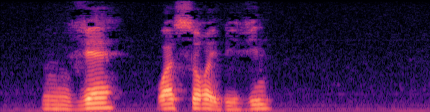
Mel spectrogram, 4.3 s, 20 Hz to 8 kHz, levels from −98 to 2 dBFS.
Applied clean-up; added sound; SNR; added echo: none; none; none; none.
